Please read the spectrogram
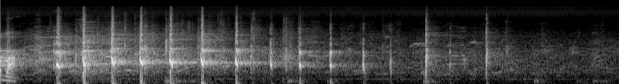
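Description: A man laughing hard into a stage microphone, a high-pitched run of regular pulses, about three a second, that slows and fades out by about five seconds in.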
